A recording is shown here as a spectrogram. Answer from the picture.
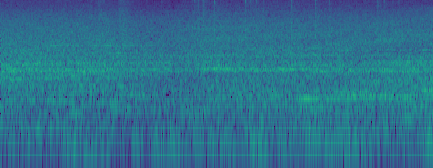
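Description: Steady background rumble and hum, with a faint, indistinct murmur of voices.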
